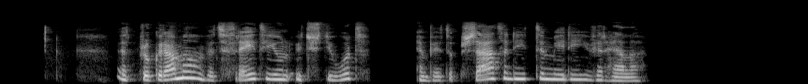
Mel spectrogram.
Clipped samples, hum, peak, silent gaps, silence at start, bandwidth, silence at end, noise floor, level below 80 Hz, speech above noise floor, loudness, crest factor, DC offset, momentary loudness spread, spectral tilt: under 0.1%; none; 0 dBFS; 3.74-3.78 s, 4.05-4.15 s; 0.9 s; 7.8 kHz; 1.65 s; -46 dBFS; -64 dBFS; 27 dB; -19 LUFS; 20 dB; under 0.1%; 19 LU; -4.5 dB/octave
